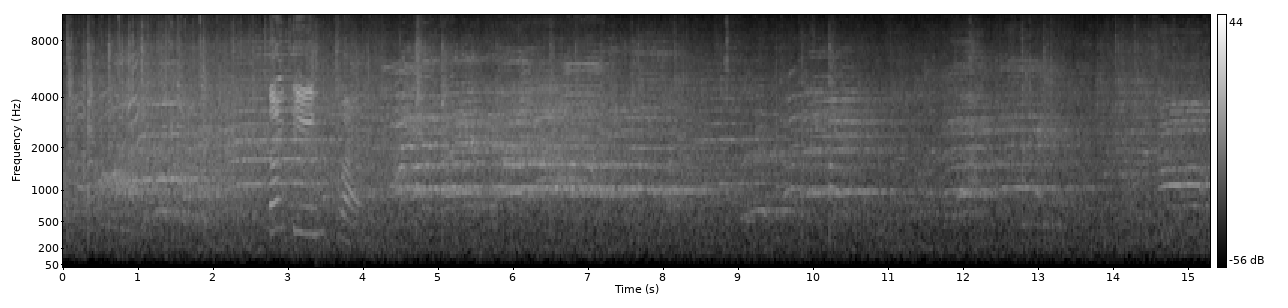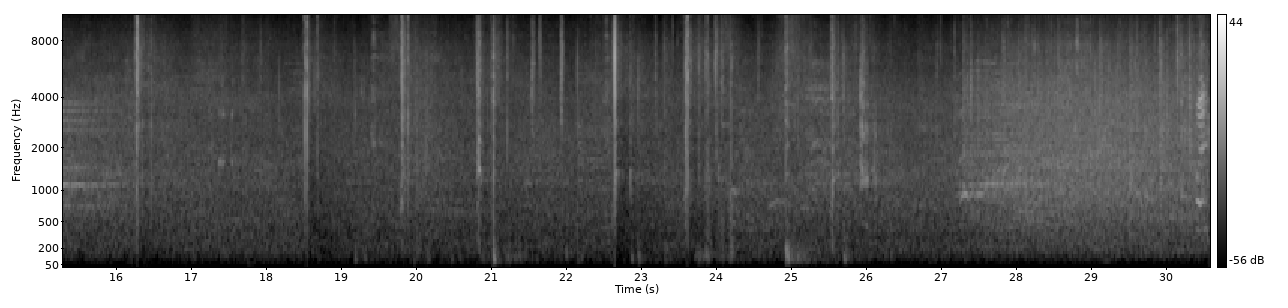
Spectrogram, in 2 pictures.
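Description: Arena crowd shouting and cheering, then quieter while a run of sharp racket-on-shuttlecock strikes comes about one to two seconds apart in a badminton rally. The crowd swells again near the end.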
